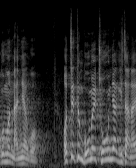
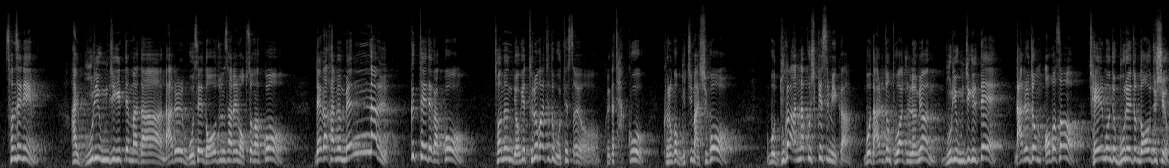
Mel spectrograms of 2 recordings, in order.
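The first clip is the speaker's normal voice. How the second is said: rude, grumbling, impolite tone with no deference; 3 semitones higher than usual. Speaker acting out the sick man answering the Lord, mock-impolite complaining. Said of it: "절대 공손한 투가 아닙니다".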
